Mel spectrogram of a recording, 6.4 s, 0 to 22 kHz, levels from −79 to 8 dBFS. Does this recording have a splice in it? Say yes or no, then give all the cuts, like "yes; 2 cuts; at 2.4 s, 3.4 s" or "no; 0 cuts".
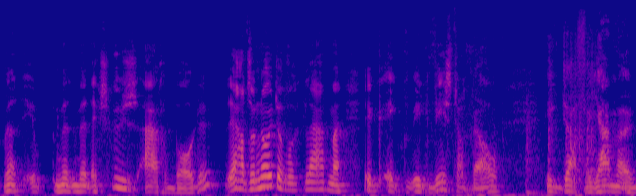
no; 0 cuts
